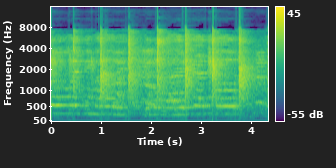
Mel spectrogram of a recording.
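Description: Audience clapping in time, a little under two claps a second, along with sustained singing on held notes.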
